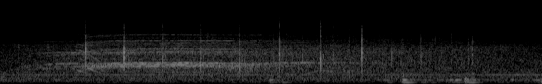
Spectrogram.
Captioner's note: applause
